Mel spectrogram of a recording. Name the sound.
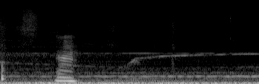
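ambulance siren passing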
